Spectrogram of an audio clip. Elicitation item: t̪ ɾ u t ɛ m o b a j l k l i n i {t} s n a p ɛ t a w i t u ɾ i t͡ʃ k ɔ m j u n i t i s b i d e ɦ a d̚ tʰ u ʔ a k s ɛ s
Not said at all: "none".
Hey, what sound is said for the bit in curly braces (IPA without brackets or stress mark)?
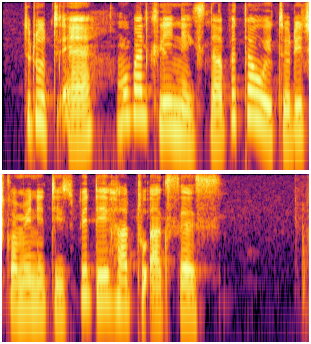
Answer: k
